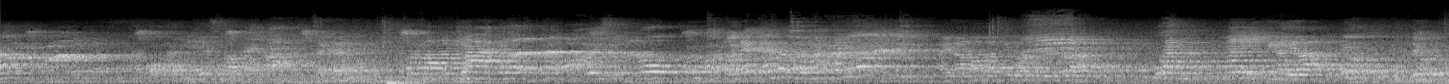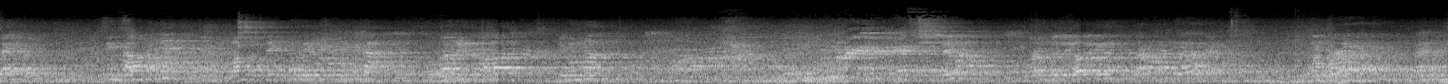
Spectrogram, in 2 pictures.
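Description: A young man speaks loudly and with animation through a microphone.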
